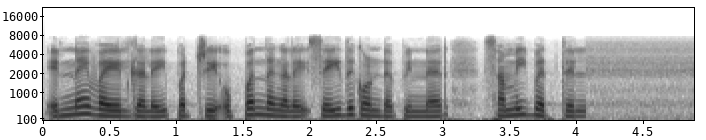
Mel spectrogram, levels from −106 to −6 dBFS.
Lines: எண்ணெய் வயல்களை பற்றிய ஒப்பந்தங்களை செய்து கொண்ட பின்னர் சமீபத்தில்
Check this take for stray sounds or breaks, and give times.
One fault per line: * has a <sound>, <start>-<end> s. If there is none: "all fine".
all fine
